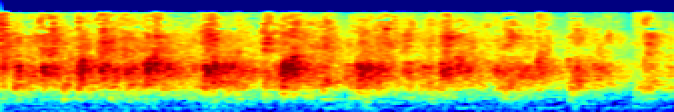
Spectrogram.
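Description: Conference audience clapping steadily through the whole stretch, a dense continuous patter of hands in a hall, moderately loud with no talk over it.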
